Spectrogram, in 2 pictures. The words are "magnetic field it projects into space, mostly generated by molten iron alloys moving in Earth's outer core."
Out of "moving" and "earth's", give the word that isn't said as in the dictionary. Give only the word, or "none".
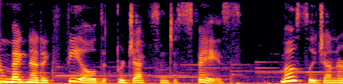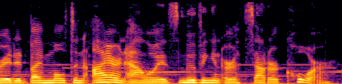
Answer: none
